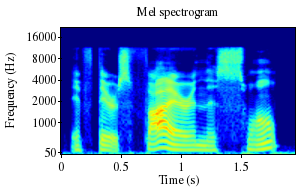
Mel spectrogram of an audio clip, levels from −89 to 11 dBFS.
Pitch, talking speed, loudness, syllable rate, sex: 155 Hz, 185 wpm, -21 LUFS, 4.1 syllables/s, female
